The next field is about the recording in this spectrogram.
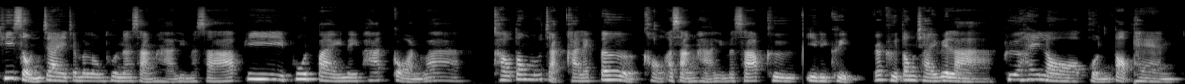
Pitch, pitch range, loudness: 170 Hz, 150-205 Hz, -19 LUFS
